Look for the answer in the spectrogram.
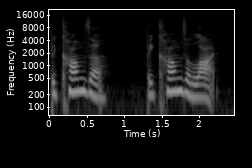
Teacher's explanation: becomes 的字尾 s 跟 a 会做连音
